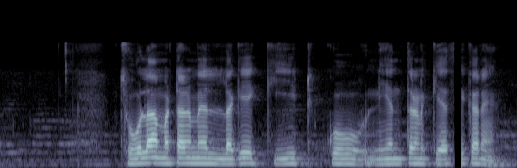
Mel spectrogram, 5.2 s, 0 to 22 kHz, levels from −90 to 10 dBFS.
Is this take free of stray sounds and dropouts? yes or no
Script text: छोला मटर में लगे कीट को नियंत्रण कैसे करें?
no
